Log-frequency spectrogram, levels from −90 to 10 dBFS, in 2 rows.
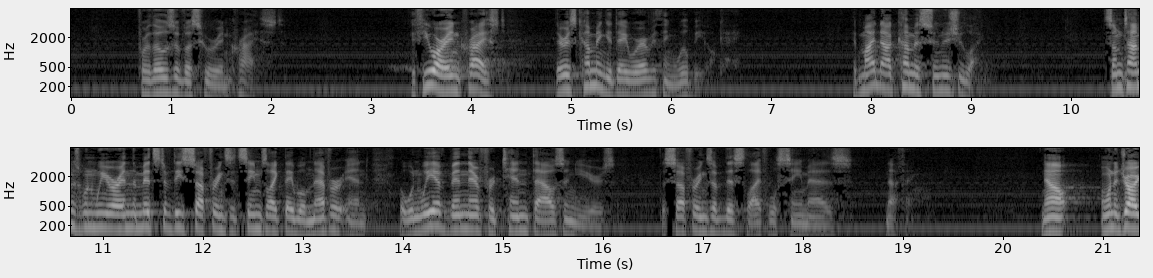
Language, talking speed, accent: English, 200 wpm, American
